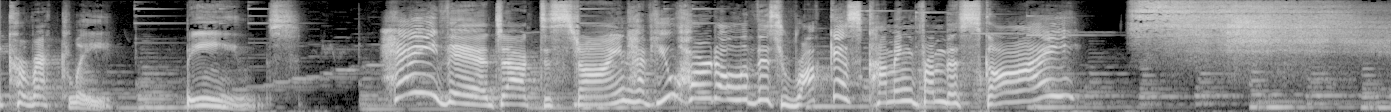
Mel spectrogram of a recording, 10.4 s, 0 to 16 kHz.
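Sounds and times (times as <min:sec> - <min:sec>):
speech: 0:00.0 - 0:10.4
loud snake-like breathy hissing: 0:08.5 - 0:10.4.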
